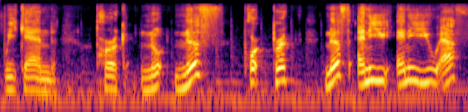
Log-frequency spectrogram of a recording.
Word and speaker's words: Neuf: N-E-U-F? Is that how you say it? Neuf? I'm hoping. Yes, it's my name, so I can say it however I like, but yes, I'll be Perk Neuf.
